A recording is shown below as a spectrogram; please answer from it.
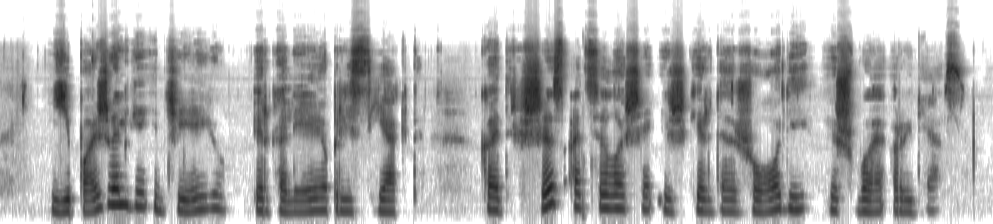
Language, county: Lithuanian, Vilnius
